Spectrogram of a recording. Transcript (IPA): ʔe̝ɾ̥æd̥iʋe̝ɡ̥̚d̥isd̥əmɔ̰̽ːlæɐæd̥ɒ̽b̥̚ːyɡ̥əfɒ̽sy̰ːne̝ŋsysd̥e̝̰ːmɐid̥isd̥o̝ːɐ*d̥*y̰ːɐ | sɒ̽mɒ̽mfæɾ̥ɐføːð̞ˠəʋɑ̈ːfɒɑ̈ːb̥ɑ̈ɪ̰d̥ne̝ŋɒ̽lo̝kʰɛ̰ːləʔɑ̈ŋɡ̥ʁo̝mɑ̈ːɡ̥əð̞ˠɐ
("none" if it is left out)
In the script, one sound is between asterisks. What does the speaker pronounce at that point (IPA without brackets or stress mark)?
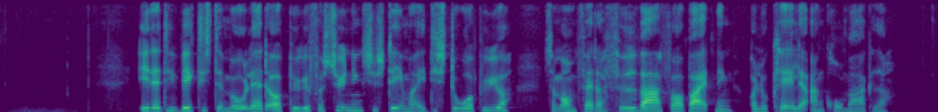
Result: b̥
